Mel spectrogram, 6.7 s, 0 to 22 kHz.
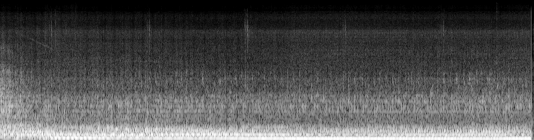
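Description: A Chevrolet Camaro SS V8 with an MBRP Race Series axle-back muffler-delete exhaust fires up and settles into a loud, deep, rumbling idle that holds steady and close throughout.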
